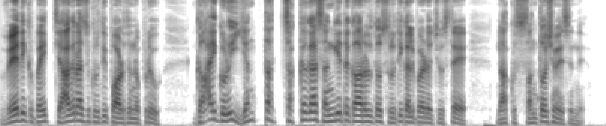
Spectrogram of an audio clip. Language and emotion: Telugu, happy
